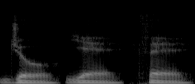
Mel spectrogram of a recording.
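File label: "joyethe", concatenated syllables; Affixing experiment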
